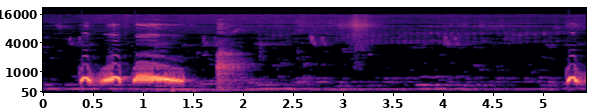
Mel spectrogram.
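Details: Spotted dove delivering 'kuk 3' style cooing. A loud run of arched coos opens, one drawn-out note sliding down, then a long stretch of low hum before another coo at the very end.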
